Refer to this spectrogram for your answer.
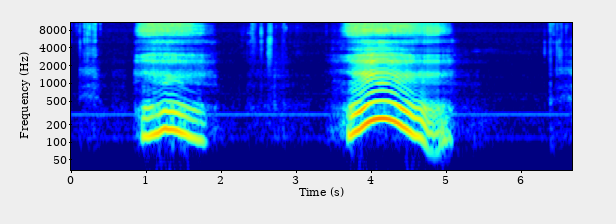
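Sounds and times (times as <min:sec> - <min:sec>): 
speech: 0:00.9 - 0:01.8, 0:03.7 - 0:04.0
person humming mmh as if tasting food: 0:00.9 - 0:01.9, 0:03.6 - 0:05.1.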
